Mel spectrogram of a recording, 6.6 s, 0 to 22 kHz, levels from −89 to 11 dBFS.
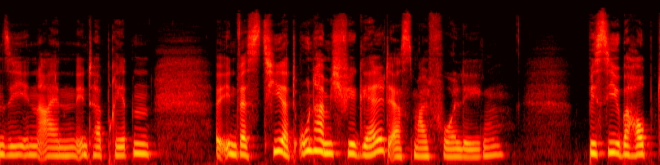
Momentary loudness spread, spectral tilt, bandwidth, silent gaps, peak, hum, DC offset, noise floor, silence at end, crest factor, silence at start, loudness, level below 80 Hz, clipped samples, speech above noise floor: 10 LU; -5 dB/octave; 17 kHz; none; -12 dBFS; none; under 0.1%; -57 dBFS; 0.1 s; 18 dB; 0 s; -29 LUFS; -68 dBFS; under 0.1%; 29 dB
